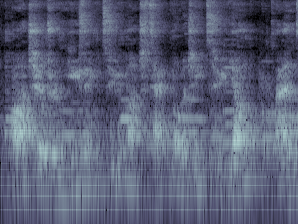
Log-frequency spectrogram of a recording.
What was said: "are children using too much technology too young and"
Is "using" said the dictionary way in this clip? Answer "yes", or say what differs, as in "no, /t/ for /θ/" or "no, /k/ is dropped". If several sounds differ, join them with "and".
yes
